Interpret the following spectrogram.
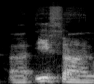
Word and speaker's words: Isan: Isan rhymes with Nissan.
